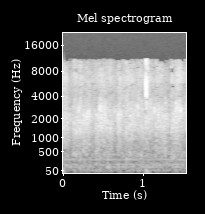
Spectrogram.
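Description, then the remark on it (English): Many hands clapping together in praise to God in a steady, dense patter that holds at an even level throughout, with one brief sharper clap standing out midway. No voices are heard. “Clap your hands to him again.”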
